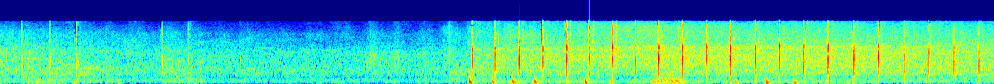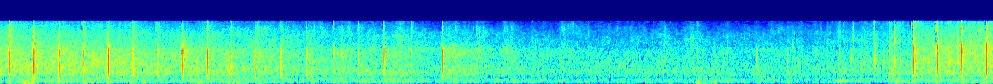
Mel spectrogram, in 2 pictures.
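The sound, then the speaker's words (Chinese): An audience applauds warmly to invite Master Lu (卢台长) to read totems: a soft patter swells into loud, dense clapping that holds steady, eases off, then picks up again at the very end. No one speaks. “现在，让我们用最热烈的掌声，恭请卢台长为我们慈悲看图腾。”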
